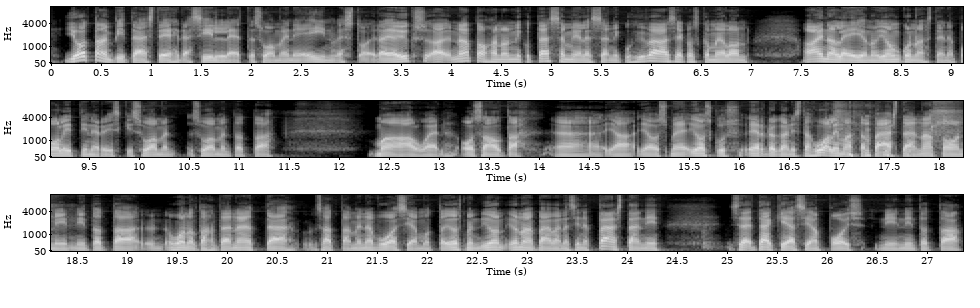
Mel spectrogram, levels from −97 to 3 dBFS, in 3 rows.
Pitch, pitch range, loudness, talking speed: 95 Hz, 90-110 Hz, -18 LUFS, 145 wpm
